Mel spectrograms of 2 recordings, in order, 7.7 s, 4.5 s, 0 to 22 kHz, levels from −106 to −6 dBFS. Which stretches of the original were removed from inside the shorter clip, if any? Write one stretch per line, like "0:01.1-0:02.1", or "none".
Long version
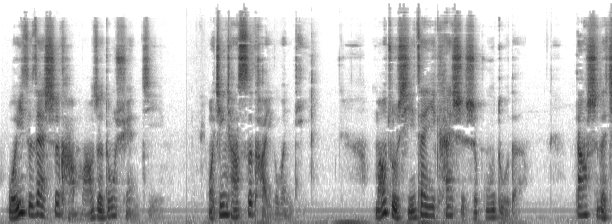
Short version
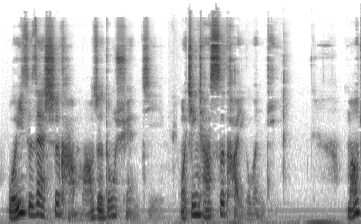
0:02.1-0:02.4

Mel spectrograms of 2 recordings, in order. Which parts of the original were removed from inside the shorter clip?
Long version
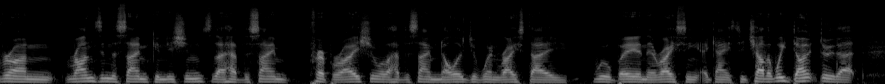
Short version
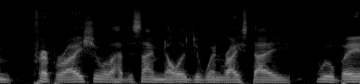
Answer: none

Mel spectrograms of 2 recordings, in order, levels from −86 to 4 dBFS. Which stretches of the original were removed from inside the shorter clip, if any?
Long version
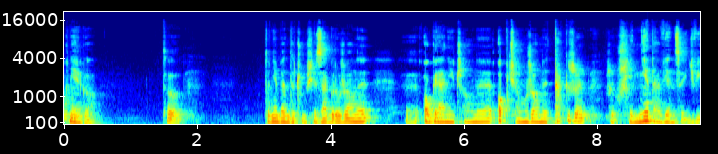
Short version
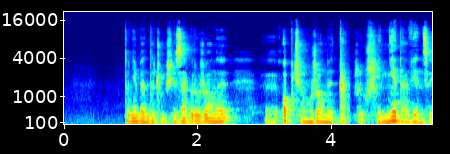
0:05.4-0:06.5
0:07.5-0:08.1

